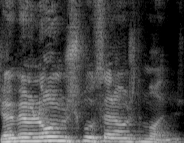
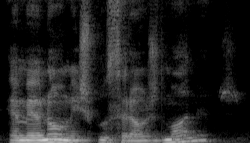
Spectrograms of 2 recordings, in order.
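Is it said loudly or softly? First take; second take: loudly; softly. First: It is said loudly and forcefully. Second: It is said quietly and softly.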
